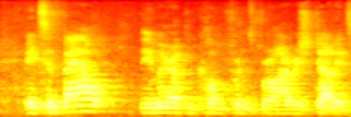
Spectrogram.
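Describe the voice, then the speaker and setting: Speaking at a fairly quick pace with an English accent, a man is heard over noticeable background noise and audible room echo. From England. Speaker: academic, social anthropologist. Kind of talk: conference talk. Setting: symposium with audience. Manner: halting, many fillers and repetitions.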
